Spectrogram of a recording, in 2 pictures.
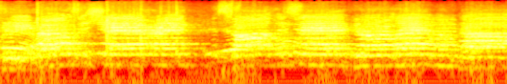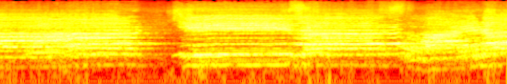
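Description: Youth choir of boys' and girls' voices singing a gospel song in long, connected phrases, with brief breaths between lines.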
